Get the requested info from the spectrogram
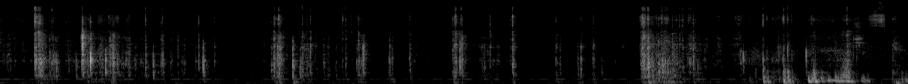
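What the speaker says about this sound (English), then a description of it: "And then I'll cut the other side off." Scissors snipping paper to trim a skinny junk journal page, with irregular short cuts and rustles separated by pauses, close and fairly quiet under a faint steady hum.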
